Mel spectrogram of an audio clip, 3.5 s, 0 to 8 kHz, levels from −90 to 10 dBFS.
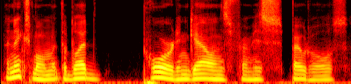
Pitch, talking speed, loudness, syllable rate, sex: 120 Hz, 205 wpm, -16 LUFS, 5.2 syllables/s, male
